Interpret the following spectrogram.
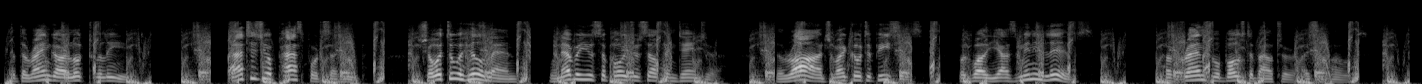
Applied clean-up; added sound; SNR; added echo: none; Scratching (performance technique); 5 dB; none.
